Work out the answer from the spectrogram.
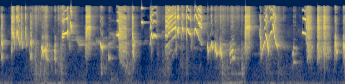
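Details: Caged oriental magpie-robin (kacer) in fighting, highly agitated mood sings a dense, energetic medley of squawks, rising and falling whistles and fast buzzy trills, nearly continuous with brief gaps.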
